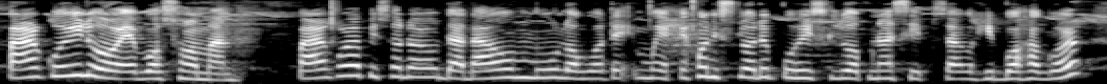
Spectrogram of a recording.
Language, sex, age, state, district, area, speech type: Assamese, female, 18-30, Assam, Sivasagar, urban, spontaneous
